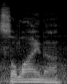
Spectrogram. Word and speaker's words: Celina: this is pretty look at that is it celina or selena it's probably selena in ohio we call it celina because everything in ohio's hard eyes we have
